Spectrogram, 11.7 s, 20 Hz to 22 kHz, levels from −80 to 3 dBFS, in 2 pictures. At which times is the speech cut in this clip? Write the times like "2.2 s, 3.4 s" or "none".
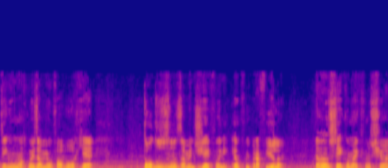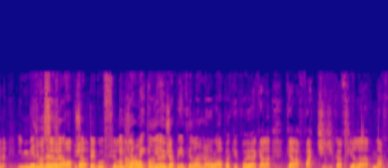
none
